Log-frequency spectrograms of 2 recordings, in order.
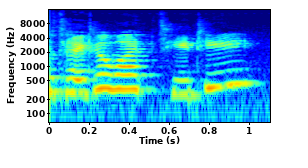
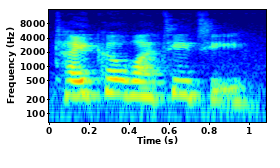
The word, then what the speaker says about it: Taika Waititi: My favorite, I love Joe Keery and like everything he does, and also Taika Waititi. Oh my god, I feel like I said that name wrong. Taika Waititi.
